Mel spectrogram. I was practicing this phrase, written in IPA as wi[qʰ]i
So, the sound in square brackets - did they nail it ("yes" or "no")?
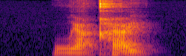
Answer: yes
